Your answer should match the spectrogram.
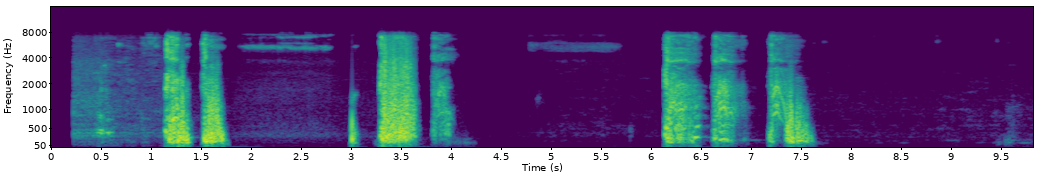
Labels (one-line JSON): {"expert_labels": [{"quality": "ok", "cough_type": "wet", "dyspnea": false, "wheezing": false, "stridor": false, "choking": false, "congestion": false, "nothing": true, "diagnosis": "lower respiratory tract infection", "severity": "mild"}], "age": 36, "gender": "male", "respiratory_condition": false, "fever_muscle_pain": false, "status": "symptomatic"}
